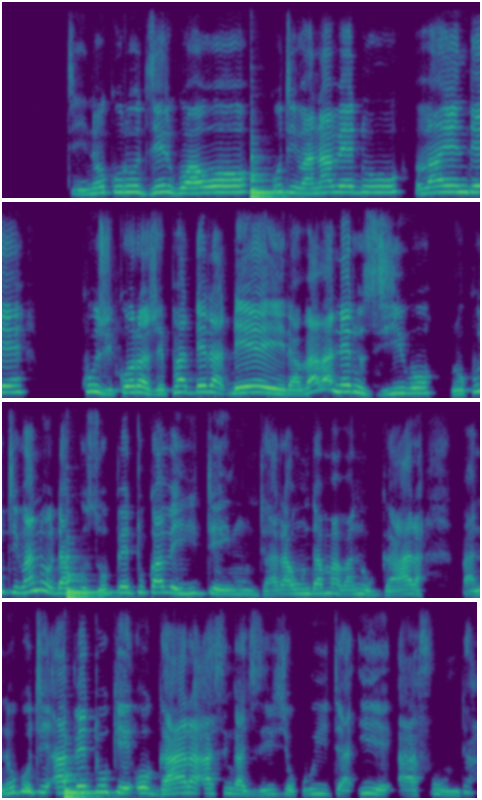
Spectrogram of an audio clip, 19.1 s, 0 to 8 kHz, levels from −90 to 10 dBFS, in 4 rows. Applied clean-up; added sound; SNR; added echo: none; Bowed string instrument; -1 dB; none.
